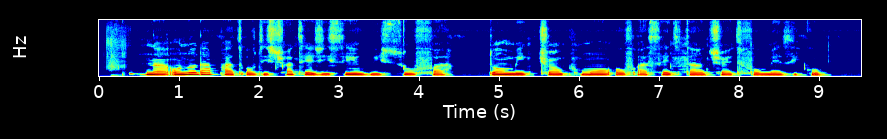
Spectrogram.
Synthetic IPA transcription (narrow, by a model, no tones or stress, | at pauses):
naʔãnɔdapʰatʰɔfdistɹatʰɛd͡ʒisewisofa | d̥ɔ̃nmek̚tɹɔ̃mpmɔʔɔvasɛtsdãntɹɛtfɔmɛsikʰo̰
